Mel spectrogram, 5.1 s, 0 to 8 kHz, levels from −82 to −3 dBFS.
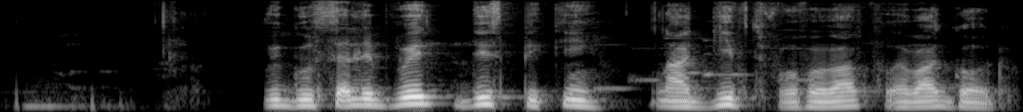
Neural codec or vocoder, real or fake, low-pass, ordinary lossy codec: none; real; none; none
